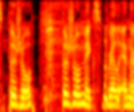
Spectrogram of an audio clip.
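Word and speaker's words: Peugeot: It's Pujour.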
